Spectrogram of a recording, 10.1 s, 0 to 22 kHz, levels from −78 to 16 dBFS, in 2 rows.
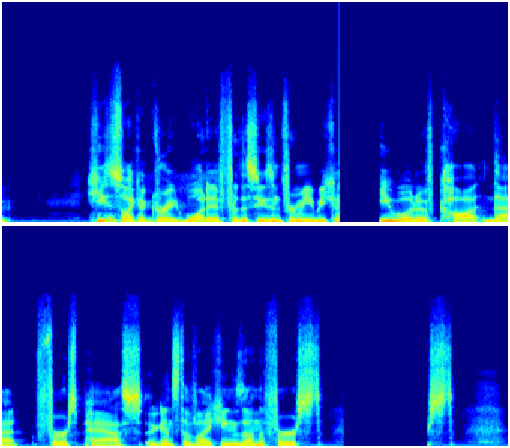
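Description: Speech, broken twice by a stream reconnect: the connection dropped and the player restarted its decoder mid-stream. At 3.37 s, 413 ms of silence ends with speech resuming about 0.4 s further on; at 8.47 s, 834 ms of silence resumes 488 ms earlier, repeating audio.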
